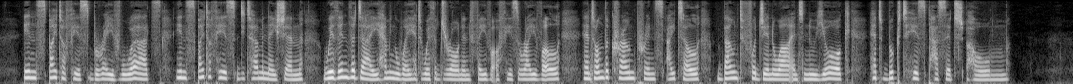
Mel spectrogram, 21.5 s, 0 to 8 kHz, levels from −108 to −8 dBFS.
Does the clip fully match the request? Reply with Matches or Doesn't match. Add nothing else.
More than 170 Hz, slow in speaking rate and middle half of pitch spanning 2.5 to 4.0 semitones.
Matches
